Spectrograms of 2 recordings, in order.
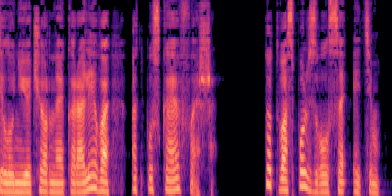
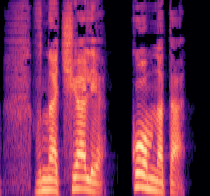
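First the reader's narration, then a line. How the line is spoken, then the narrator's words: Crisp and angry. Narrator (Russian): четко и зло произнес Рок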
